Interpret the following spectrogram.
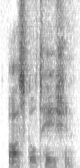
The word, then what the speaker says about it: auscultation: l dat io n phonetically it is spelt a WS k UL t a sh u n ass cult auscultation characteristics of the living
